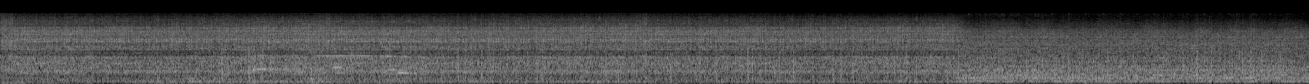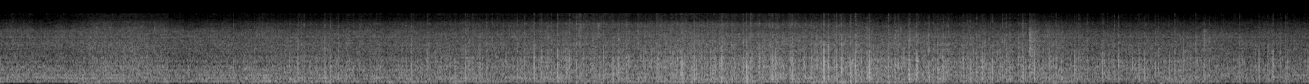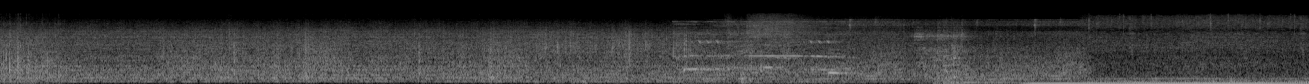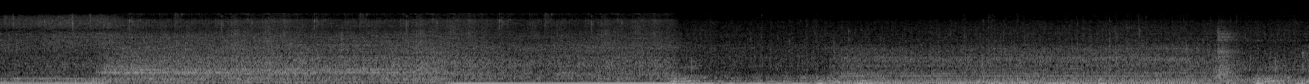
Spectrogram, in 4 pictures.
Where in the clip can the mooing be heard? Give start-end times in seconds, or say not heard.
not heard.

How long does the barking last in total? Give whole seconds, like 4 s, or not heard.
not heard.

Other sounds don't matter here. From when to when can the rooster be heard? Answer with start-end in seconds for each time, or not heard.
2.5-4.2, 32.9-34.8.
